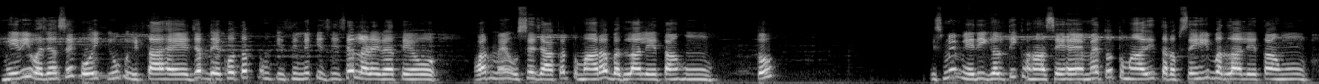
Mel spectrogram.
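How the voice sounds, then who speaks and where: This is a carefree young man who shrugs off blame and teases his bruised friends, with a woman storyteller putting him on. The voice sits high, close to the reader's own. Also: fairly even intonation, moderate pace, natural voice. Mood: teasing. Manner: teasing, amused, offhand.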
